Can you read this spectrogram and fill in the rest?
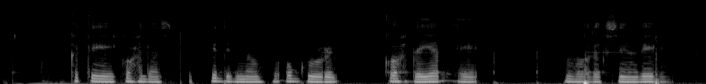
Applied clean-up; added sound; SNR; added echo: neural mask model DeepFilterNet 3.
